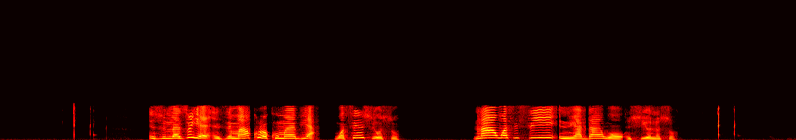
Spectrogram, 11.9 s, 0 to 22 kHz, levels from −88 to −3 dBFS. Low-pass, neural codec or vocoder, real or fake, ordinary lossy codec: 5.4 kHz; none; real; AAC, 24 kbps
